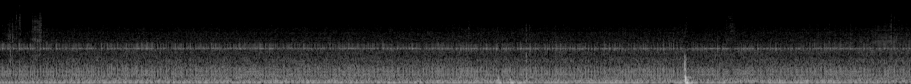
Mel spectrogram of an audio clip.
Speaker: guys, here is my vintage Mistral exhaust fan. And it's actually got very bad bearings.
